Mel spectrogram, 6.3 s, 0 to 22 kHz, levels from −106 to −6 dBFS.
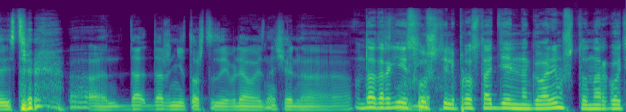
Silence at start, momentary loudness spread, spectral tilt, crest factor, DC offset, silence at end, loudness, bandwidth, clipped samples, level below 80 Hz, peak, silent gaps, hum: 0 s; 10 LU; -6 dB/octave; 18 dB; under 0.1%; 0 s; -26 LUFS; 15 kHz; under 0.1%; -54 dBFS; -6 dBFS; none; none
